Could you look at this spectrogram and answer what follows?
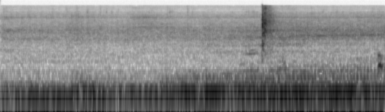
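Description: A Toyota Fortuner engine that stalled while driving idles with a steady low rumble, close by, and a brief sharp click partway through.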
